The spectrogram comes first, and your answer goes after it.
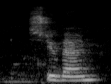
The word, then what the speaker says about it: Steuben: Baron I von totally Steuben. Right? Baron von Steuben. We always were talking about Steuben. Wait, what about him? I zoned. How do you say his name? Steuben.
